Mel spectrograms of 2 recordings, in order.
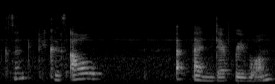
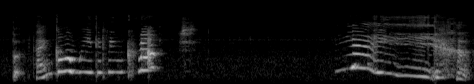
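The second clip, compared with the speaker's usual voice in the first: much higher, slow, squealing relief; relieved cheer; 5 dB louder, much slower than usual. Real, not acted. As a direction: cheer like you just survived the flight. Relief after scary flight.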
